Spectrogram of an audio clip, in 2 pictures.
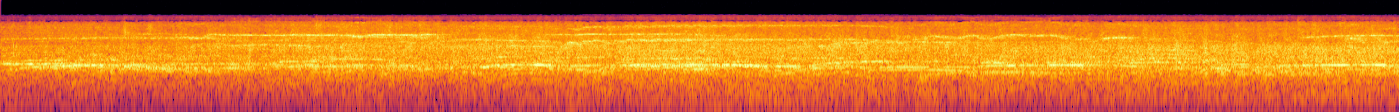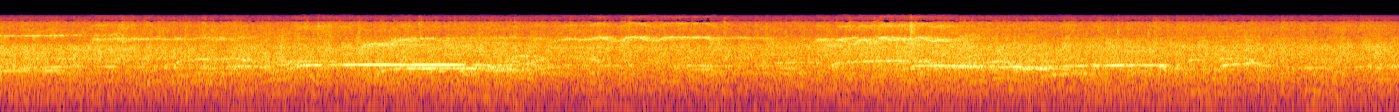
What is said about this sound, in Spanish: Que se escuche ese fuerte aplauso para su excelencia, el presidente de la República, Sebastián Piñera Echenique, nuestro líder, por supuesto, y tiene querido estar hoy presente en este encuentro de Chile Vamos.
